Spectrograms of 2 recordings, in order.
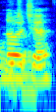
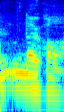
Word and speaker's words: Noja: Noja, yeah. Yeah, it's spelt with a J, but obviously their J's are their H's, so Noja.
